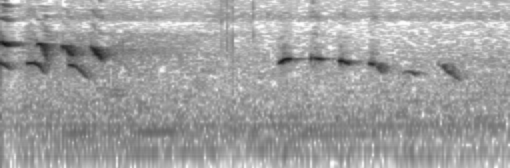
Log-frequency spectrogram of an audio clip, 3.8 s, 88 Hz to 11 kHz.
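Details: Hwamei (samyong, garuwa), a bird of 1001 voices, gives two bursts of song: first a few swooping, slurred whistles, then after a pause a falling series of about six clear whistled notes.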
